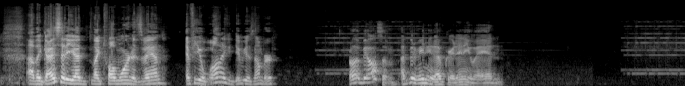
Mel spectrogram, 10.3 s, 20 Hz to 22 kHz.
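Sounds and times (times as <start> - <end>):
speech: 0.0 - 4.2, 5.2 - 7.6
phone ringing with a bright electronic trill: 2.8 - 4.1, 4.7 - 8.5, 9.3 - 10.2.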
